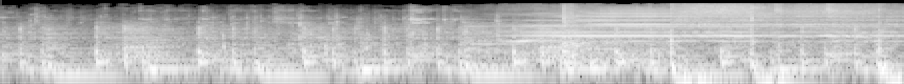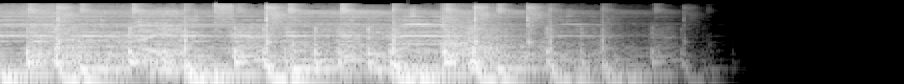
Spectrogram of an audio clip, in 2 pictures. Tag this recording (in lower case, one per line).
music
